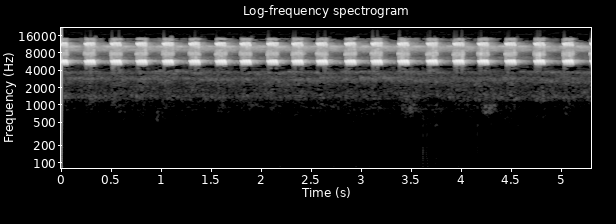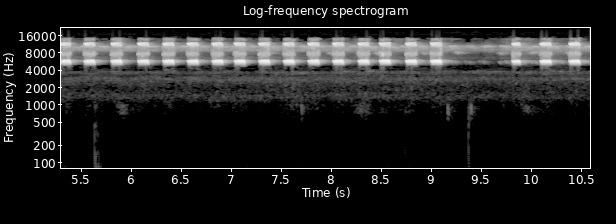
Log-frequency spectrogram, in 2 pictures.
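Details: Continuous high cricket chirping, short pulses in quick regular succession, with a brief pause about nine seconds in before the chirps resume; faint low knocks in the background.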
